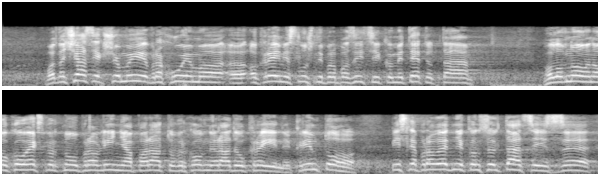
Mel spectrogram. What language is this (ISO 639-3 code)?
ukr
